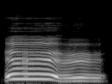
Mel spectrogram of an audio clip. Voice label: male NPC; server-nalc; mobsounds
